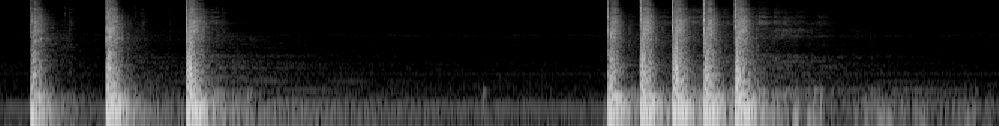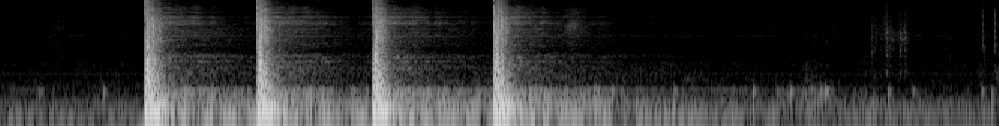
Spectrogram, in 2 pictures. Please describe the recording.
Desk Pound
Pounding a desk with my fist. Pretty Simple.
impact, heavy, pound, hit, desk, desk-pound, thump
